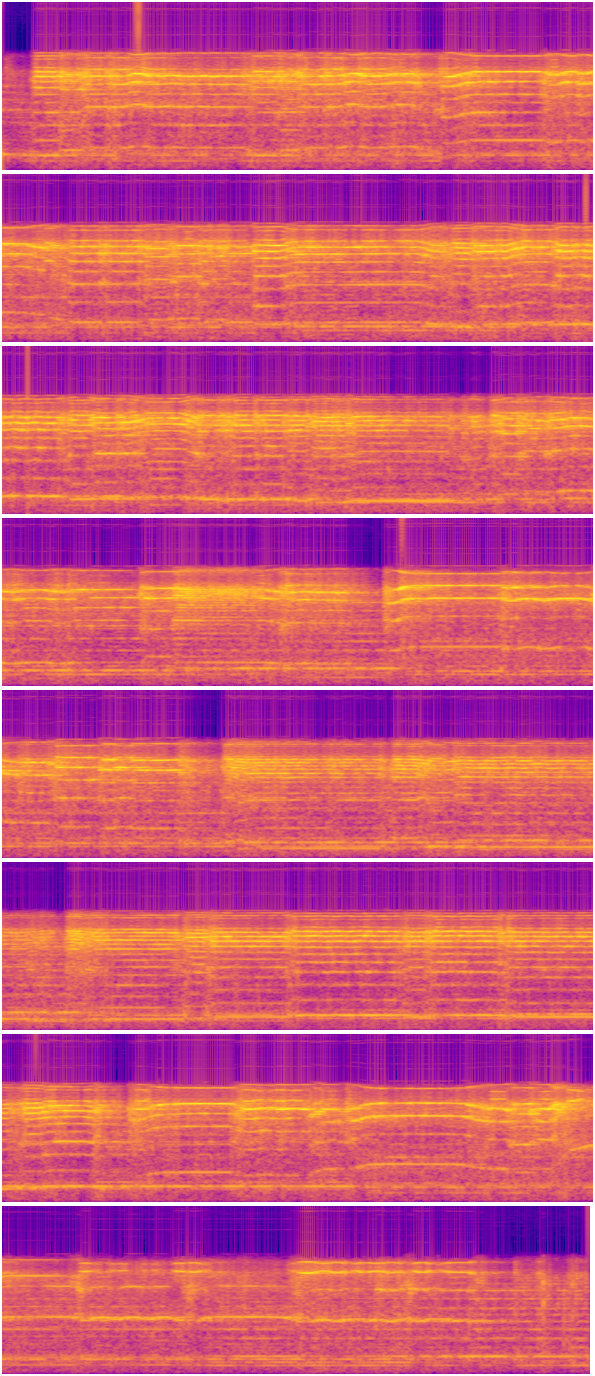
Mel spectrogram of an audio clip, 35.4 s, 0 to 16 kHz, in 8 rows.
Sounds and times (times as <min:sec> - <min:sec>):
Music: 0:00.0 - 0:35.4.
